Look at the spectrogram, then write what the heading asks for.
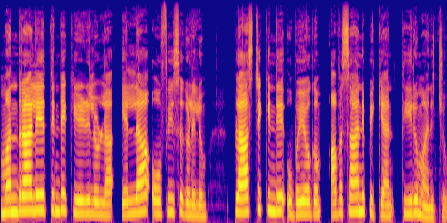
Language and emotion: Malayalam, neutral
